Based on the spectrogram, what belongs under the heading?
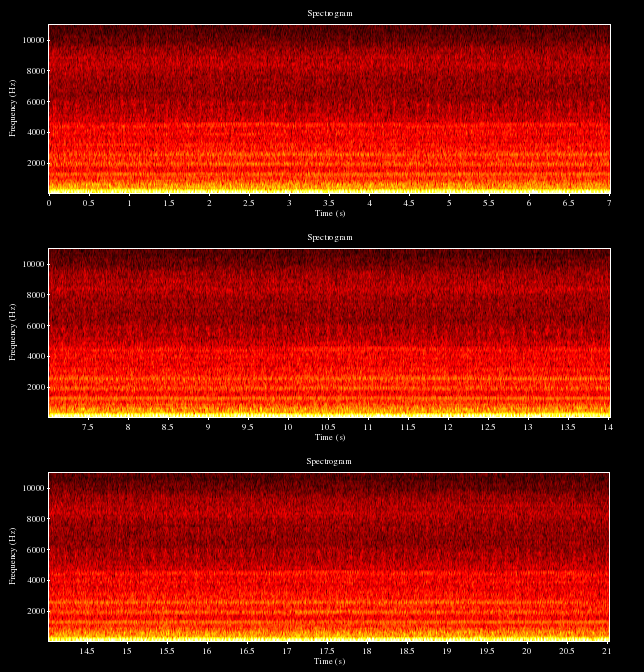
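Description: Car engine idling steadily, with a few brief light knocks.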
